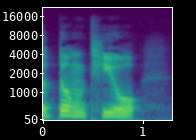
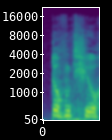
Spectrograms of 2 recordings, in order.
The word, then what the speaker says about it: Don't you: 碰到了 u 前面那个 e，一定变成 ch 这个声音，所以不要读 don't you Don't you 好难受，那我们听着就别扭了啊！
